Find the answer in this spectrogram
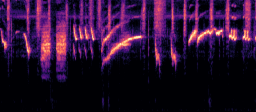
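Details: Asian pied starling song, recorded for real, used to spur stalled birds: harsh noisy notes, a long rising whistle, quick chips and buzzy trills packed closely together.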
